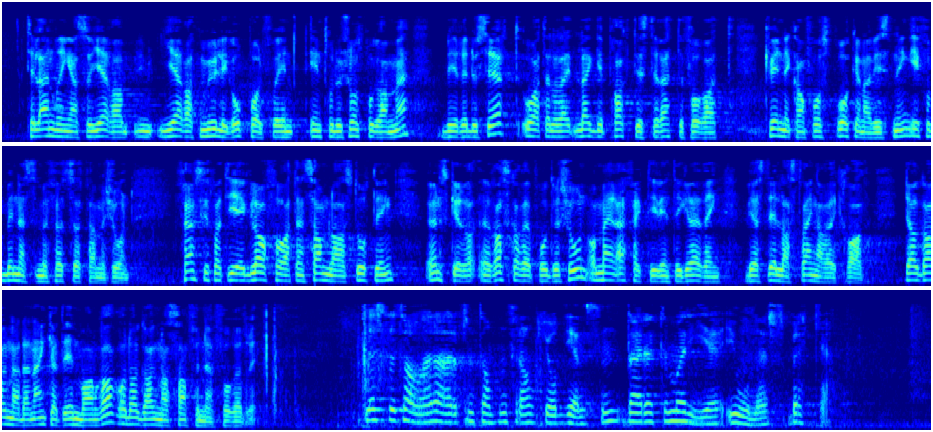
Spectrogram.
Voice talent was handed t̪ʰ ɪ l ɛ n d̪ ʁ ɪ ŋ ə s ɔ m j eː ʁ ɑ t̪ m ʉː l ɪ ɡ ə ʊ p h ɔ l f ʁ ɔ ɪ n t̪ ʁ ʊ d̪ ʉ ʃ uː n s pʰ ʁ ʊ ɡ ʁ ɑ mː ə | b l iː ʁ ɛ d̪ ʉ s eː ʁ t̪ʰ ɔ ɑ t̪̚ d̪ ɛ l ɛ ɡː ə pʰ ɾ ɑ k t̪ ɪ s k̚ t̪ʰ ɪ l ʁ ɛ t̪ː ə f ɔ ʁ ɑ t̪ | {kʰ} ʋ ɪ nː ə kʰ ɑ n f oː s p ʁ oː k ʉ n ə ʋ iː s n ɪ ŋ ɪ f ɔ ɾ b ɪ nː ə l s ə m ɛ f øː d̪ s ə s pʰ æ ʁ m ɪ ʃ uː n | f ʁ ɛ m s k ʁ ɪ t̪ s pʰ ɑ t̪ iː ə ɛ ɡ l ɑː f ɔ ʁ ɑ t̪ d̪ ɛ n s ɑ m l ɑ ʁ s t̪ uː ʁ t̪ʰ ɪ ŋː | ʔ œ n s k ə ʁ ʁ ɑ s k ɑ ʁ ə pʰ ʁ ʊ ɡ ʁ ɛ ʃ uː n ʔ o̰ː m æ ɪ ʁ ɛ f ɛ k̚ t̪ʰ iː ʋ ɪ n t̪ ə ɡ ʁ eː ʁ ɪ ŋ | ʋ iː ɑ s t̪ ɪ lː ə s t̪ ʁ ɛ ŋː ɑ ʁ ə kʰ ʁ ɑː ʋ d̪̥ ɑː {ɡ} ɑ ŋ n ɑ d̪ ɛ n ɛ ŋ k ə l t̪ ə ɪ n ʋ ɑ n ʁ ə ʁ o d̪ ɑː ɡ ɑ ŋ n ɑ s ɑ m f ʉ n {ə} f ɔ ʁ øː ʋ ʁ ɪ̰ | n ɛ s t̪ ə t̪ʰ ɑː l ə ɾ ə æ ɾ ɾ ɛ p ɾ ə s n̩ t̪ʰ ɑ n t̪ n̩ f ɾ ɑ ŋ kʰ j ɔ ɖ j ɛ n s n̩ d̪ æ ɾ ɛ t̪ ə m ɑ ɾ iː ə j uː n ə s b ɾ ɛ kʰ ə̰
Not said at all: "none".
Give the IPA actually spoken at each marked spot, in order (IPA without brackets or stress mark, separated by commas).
kʰ, ɡ, ə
